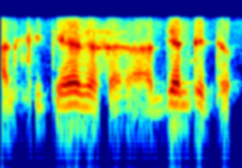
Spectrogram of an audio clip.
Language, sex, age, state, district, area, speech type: Kannada, male, 60+, Karnataka, Shimoga, urban, conversation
